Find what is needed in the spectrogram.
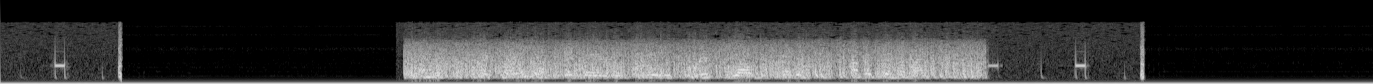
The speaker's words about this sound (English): Real scratchy there. Whiskey Alpha 7, can you try again? I've got your prefix of Whiskey Alpha 7. I need your suffix. Can you give me another try?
